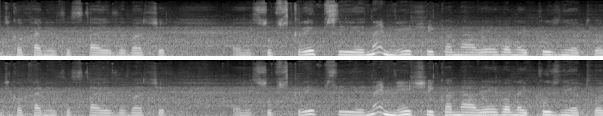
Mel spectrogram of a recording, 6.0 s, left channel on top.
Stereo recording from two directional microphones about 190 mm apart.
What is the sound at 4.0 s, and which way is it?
Speech, 25° right (ahead or behind).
